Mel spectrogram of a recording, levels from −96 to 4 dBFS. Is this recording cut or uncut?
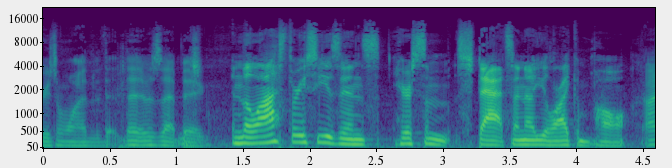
uncut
